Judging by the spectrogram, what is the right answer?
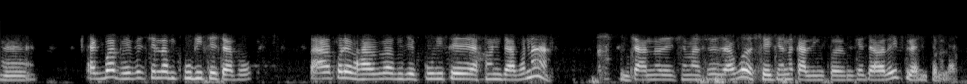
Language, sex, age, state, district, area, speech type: Bengali, female, 45-60, West Bengal, Alipurduar, rural, conversation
